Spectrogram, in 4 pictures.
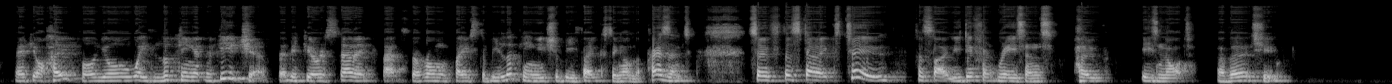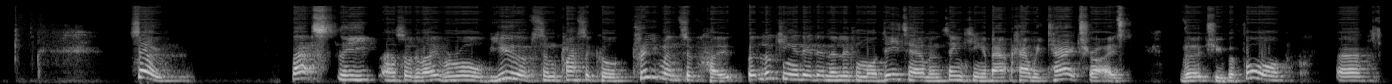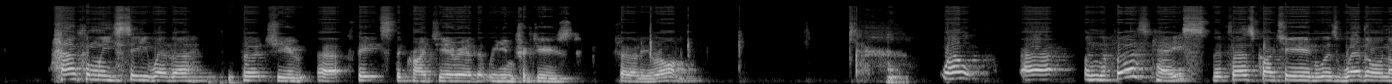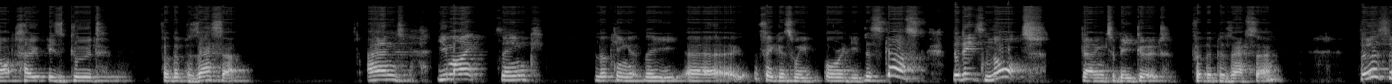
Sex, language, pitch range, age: male, English, 160-205 Hz, 40-59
